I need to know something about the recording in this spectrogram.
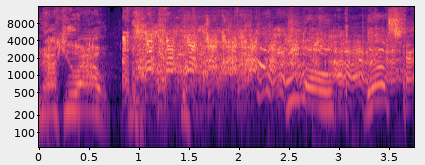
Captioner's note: deep voice; all laugh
